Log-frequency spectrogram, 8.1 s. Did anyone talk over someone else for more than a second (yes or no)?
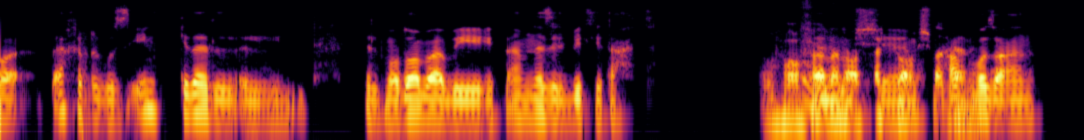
yes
